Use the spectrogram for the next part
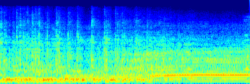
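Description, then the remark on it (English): A loud muscle car engine roars steadily, then revs up with a rising pitch toward the end, a deep rumble that stays strong and unbroken throughout. “Get that, get that Detroit muscle going.”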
